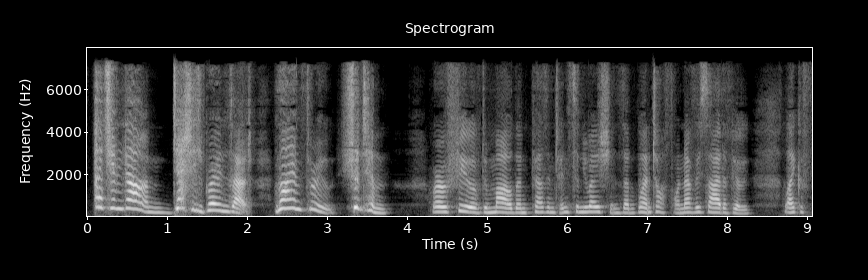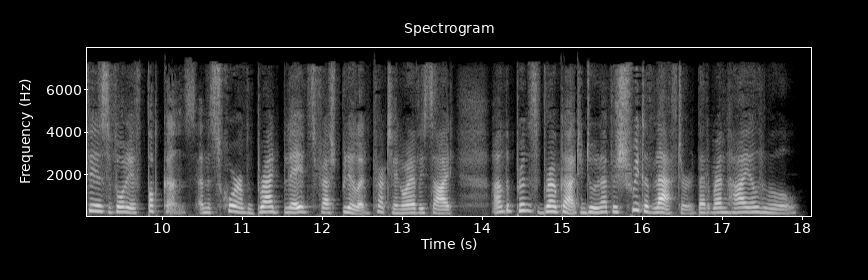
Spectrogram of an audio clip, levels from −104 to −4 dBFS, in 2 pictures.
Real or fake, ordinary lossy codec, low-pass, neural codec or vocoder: fake; AAC, 32 kbps; 7.2 kHz; codec, 16 kHz, 0.5 kbps, FunCodec, trained on LibriTTS, 25 frames a second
